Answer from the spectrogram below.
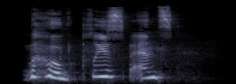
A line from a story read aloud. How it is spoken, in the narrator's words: Brendan pleaded, trembling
